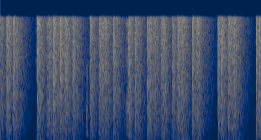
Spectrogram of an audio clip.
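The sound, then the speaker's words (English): Fireworks going off in dense, loud crackling volleys of sharp bangs, nearly continuous, with a few brief pauses between bursts. “I can't work through the fireworks, I really can't”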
